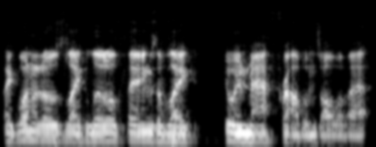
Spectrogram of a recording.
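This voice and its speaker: A man with a very bright, forward voice at a middle pitch. He improvises lines as a tabletop roleplay player, hesitant and halting as he goes. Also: little pitch movement, poor audio.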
